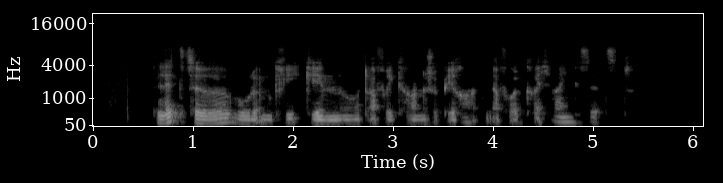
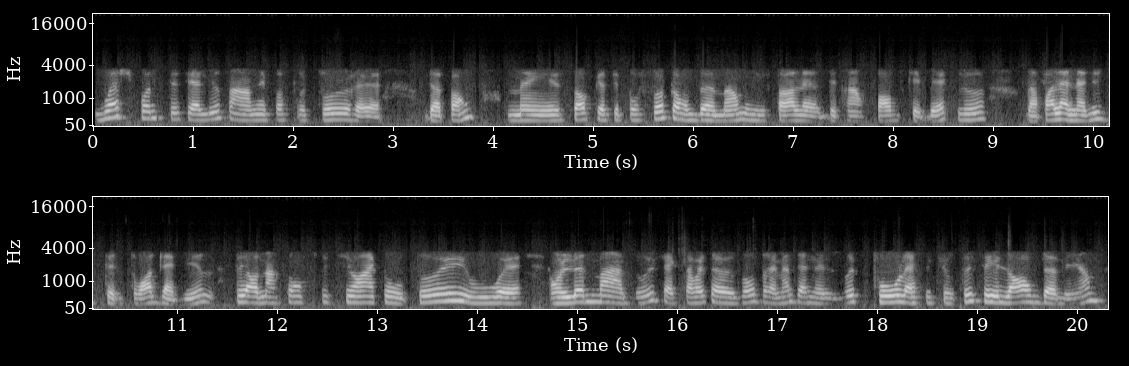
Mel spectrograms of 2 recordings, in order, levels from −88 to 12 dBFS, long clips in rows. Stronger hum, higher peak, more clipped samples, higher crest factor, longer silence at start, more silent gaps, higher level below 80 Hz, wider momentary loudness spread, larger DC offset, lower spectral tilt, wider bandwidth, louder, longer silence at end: neither; second, -20 dBFS vs -2 dBFS; neither; first, 22 dB vs 14 dB; first, 0.65 s vs 0.05 s; neither; second, -74 dBFS vs -50 dBFS; first, 14 LU vs 10 LU; neither; second, -4.5 dB/octave vs -8 dB/octave; first, 7.6 kHz vs 5.8 kHz; second, -42 LUFS vs -16 LUFS; first, 0.75 s vs 0.05 s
